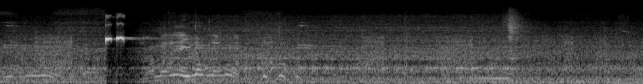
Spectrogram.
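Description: Army truck engine running as the truck approaches along the road, a steady low rumble. About a second in come two short, loud, shrill blasts.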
